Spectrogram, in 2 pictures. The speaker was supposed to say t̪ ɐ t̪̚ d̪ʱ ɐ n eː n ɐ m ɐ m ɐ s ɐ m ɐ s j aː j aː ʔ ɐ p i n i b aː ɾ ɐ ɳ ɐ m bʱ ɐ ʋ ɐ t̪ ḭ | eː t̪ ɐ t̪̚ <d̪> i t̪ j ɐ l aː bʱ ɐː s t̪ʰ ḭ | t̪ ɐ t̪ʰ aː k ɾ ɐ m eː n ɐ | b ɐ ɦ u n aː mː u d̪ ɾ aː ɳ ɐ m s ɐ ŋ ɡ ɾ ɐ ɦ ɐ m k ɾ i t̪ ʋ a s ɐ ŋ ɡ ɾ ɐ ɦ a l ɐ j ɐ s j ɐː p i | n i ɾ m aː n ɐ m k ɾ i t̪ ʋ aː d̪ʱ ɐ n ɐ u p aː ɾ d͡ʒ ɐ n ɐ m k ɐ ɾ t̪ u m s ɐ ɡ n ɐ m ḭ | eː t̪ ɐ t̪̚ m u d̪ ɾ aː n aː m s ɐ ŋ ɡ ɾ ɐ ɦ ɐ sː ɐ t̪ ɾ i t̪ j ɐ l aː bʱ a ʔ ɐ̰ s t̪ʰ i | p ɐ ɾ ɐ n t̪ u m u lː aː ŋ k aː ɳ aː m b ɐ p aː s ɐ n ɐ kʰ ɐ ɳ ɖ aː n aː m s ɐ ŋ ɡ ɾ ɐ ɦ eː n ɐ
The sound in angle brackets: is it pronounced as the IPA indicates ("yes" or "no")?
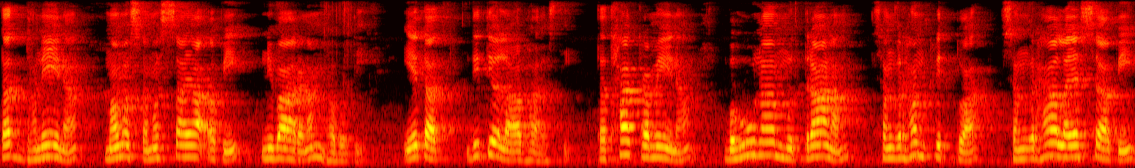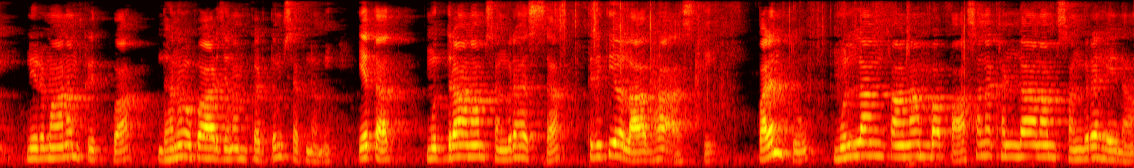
yes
